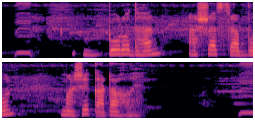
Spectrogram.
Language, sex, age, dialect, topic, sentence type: Bengali, female, 18-24, Rajbangshi, agriculture, question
